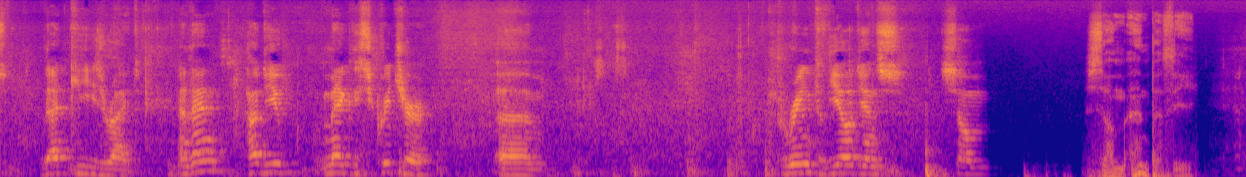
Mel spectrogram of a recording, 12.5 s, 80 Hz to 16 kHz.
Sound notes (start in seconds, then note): 10.3 voice deepens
